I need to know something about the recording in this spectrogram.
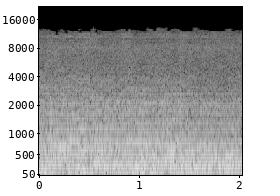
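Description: Steady, loud rumbling noise with no clear rhythm or events.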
